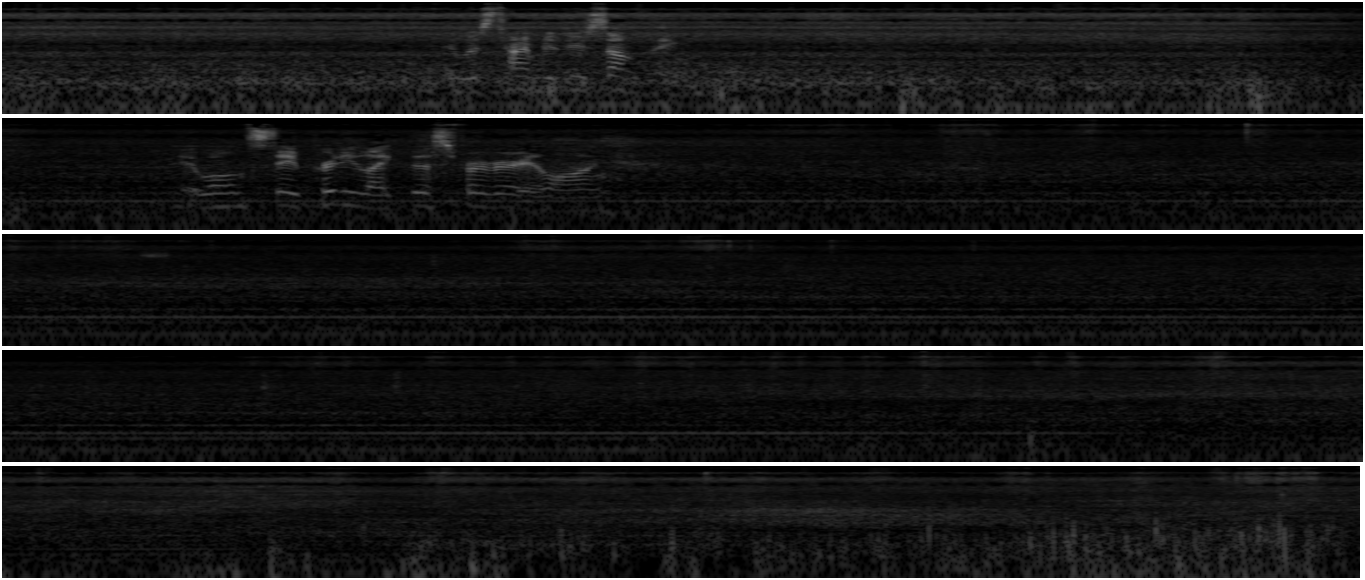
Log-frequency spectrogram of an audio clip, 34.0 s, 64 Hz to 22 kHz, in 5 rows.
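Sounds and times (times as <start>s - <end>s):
wind on microphone: 0.0s - 8.0s, 24.0s - 34.0s
farm machine engine running: 0.0s - 34.0s.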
